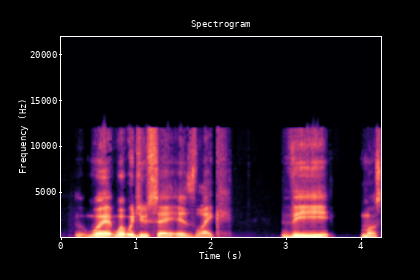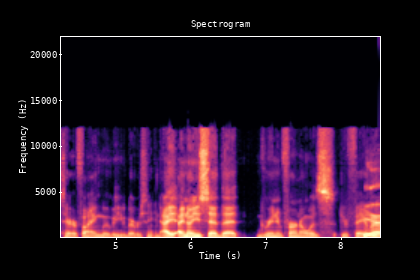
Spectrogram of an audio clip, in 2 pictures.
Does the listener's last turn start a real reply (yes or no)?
yes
